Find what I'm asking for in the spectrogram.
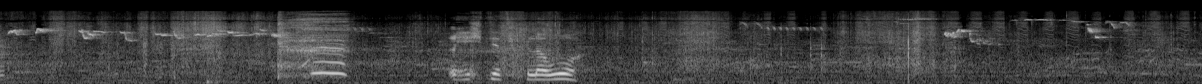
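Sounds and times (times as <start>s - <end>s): small birds calling: 0.0s - 4.0s, 7.3s - 12.0s
steady outdoor noise: 0.0s - 12.0s.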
